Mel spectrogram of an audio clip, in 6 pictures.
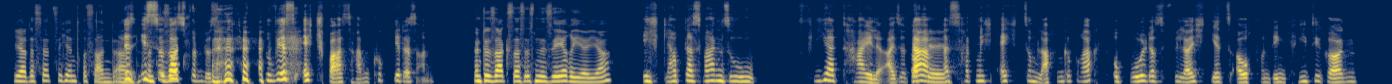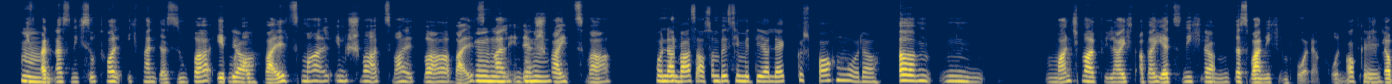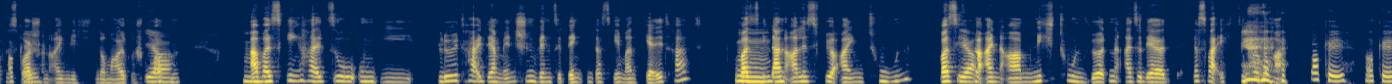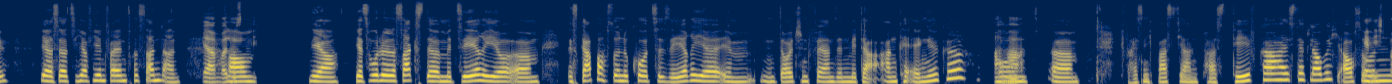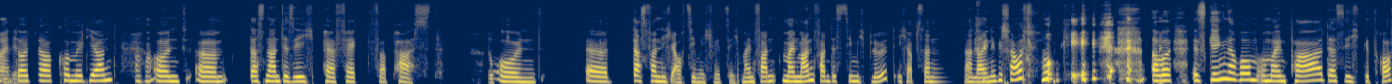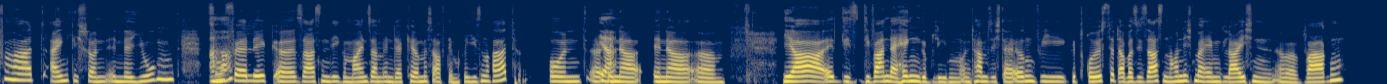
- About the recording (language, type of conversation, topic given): German, unstructured, Welcher Film hat dich zuletzt richtig zum Lachen gebracht?
- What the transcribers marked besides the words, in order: giggle; chuckle; chuckle; laughing while speaking: "Okay"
